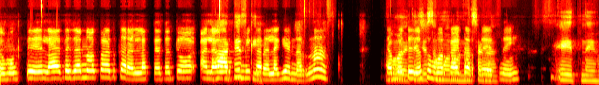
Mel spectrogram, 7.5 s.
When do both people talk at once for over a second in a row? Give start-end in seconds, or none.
4.9-6.2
